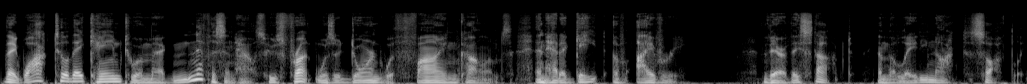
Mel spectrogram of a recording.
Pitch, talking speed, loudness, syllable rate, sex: 95 Hz, 175 wpm, -21 LUFS, 5.2 syllables/s, male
